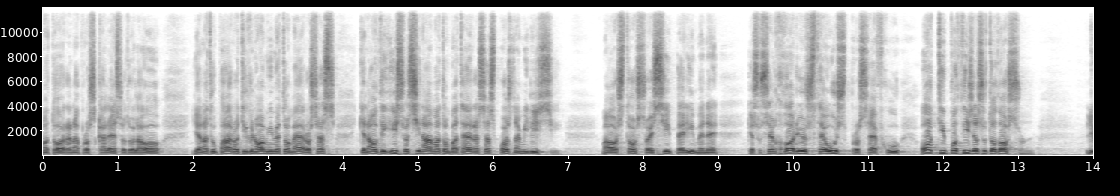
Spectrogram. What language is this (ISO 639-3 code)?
ell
